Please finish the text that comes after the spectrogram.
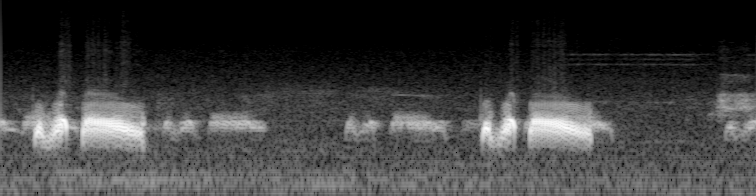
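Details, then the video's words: Male and female spotted dove coos meant to trigger cooing in trained birds, 'thổ bầu' voice; two repeats of a phrase: soft low notes, a quick double-note hiccup, then a loud sustained coo trailing into quieter notes. "tiếng thúc và gáy gọi bổ ba/ tiếng chim cu gáy kích bổi nhanh nổi gù"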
